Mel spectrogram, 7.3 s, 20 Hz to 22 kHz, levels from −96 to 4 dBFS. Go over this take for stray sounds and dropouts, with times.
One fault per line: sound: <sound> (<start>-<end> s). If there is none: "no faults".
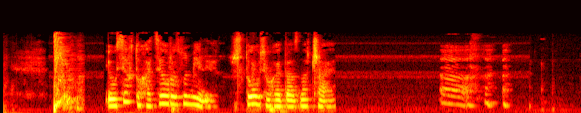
sound: thud (0.7-1.1 s)
sound: laugh (5.5-6.4 s)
